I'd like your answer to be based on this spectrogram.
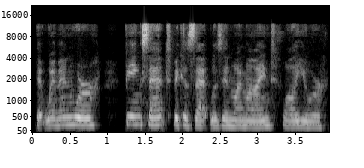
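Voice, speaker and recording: A woman's voice: mid-range voice, fairly even intonation, normal speed, a little mellow. A woman taking part in a discussion as an audience member, phrasing her questions tentatively and thoughtfully. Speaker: audience participant asking questions. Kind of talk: casual spoken discussion. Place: virtual event.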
